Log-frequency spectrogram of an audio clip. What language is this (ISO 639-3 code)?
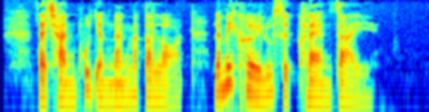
tha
